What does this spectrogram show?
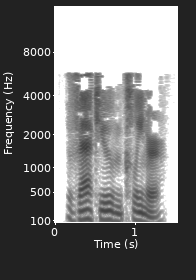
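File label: "vacuum cleaner", English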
